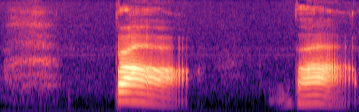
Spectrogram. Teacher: 뒤에서 나는 이 아 발음은요. 아 하고 조금 더 길게 얘기를 해주는 건데요.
